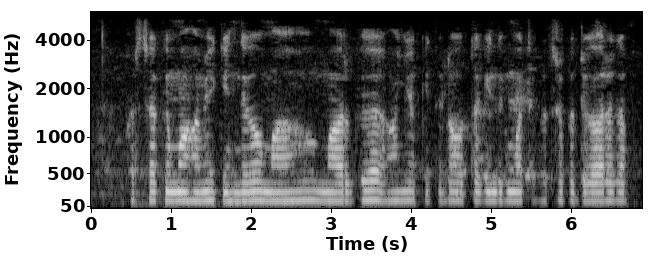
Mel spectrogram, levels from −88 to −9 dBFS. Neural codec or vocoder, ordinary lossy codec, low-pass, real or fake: none; AAC, 32 kbps; 5.4 kHz; real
